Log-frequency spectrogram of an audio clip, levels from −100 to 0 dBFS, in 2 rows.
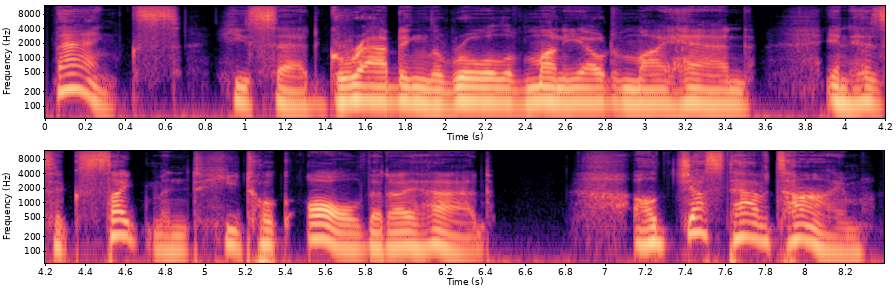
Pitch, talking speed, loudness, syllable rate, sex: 125 Hz, 165 wpm, -17 LUFS, 4.3 syllables/s, male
